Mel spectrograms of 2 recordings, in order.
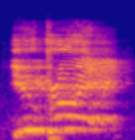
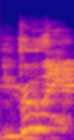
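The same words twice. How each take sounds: First: High yell that falls hard on prove; repeated defiant challenge. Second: High rising retold yell, challenging; defiant challenge. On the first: Retold or imitated. Angry man repeating his dare to God, falling high yell. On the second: Angry man daring God to prove it, rising high challenge. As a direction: throw the dare upward, rising at the end.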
